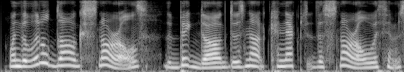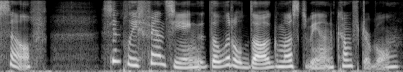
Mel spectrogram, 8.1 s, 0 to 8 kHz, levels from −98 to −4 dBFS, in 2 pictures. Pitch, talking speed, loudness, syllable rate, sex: 230 Hz, 180 wpm, -18 LUFS, 4.8 syllables/s, female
